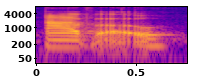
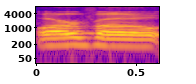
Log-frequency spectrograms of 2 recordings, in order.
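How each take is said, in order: First: No r sound is heard before the v. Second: An r sound is heard before the v. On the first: "if you say it in an Australian accent" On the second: "So it's like arvo and avo"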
